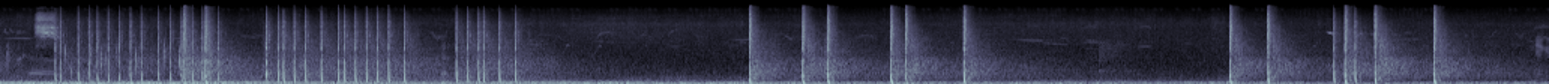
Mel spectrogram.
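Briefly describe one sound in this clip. Guns fire in rapid bursts of sharp cracks.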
